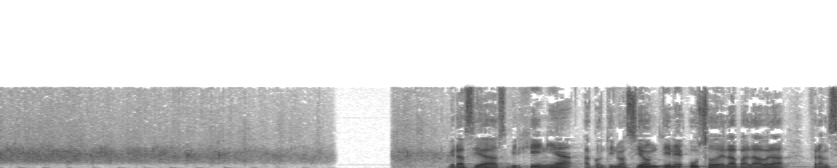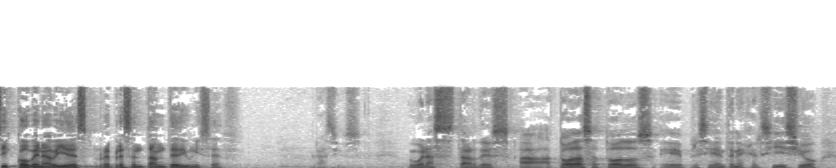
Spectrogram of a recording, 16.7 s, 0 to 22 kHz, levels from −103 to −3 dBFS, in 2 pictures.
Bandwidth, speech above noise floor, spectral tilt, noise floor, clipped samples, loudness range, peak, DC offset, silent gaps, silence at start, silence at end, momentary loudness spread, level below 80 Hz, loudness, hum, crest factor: 11 kHz; 55 dB; -4 dB/octave; -86 dBFS; under 0.1%; 12 LU; -12 dBFS; under 0.1%; none; 0 s; 0.05 s; 19 LU; -58 dBFS; -31 LUFS; none; 22 dB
